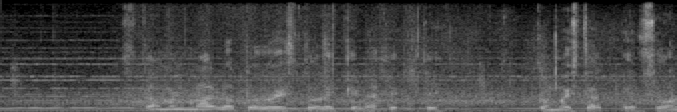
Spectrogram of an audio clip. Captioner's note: in Spanish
